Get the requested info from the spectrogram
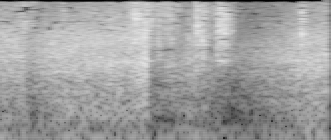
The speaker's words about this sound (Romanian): ce ați auzit e un uh, lanț cu lacăt foarte mare,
